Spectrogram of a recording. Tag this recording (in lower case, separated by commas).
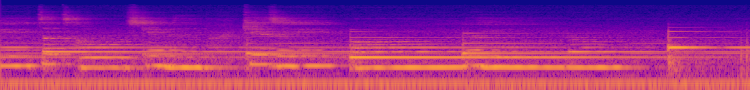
lullaby, music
